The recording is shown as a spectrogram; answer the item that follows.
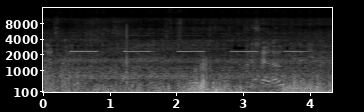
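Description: Flatbed tow truck's warning beeper sounding a steady high-pitched beep about once every 0.8 seconds, over the low rumble of the truck's engine running, while its bed is tilted down for loading a car.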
